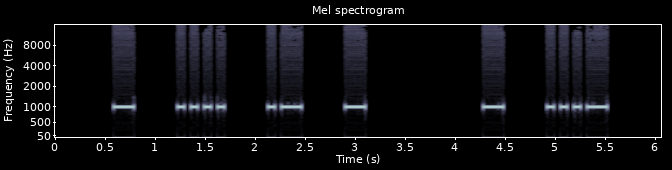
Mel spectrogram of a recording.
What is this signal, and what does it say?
Morse code, heard as a keyed tone, about 18 wpm, spaced as for 12 wpm, 1000 Hz. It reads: THAT TV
